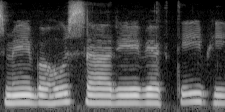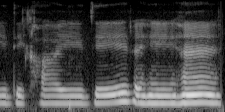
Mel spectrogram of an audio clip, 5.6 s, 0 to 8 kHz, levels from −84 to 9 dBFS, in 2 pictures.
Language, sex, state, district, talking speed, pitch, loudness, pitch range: Hindi, female, Jharkhand, Ranchi, 95 wpm, 165 Hz, -14 LUFS, 160-170 Hz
